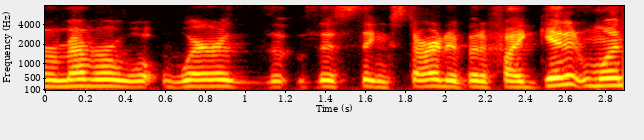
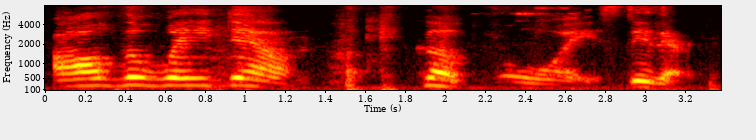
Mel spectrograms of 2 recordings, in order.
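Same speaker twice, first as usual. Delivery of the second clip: soft, slowing dog commands; hushed, unhurried praise and commands to a pet; talking to dog; 6 dB quieter than usual. Real, not acted. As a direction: coax the dog down quietly. Coaxing own dog to get down.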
